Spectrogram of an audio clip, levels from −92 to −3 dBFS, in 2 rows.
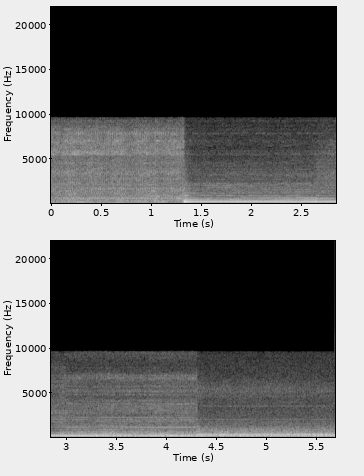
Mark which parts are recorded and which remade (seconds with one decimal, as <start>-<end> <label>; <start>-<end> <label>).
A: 0.0-1.2 recorded; 1.2-3.0 remade; 3.0-5.7 recorded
